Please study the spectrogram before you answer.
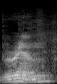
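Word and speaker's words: bream: incorporates all panish and Brim spelled b r e a n but pronounced brim like in the brim of your cap or your hat is actually derived from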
